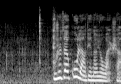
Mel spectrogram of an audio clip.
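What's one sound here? A young woman speaks softly, with a gentle, questioning tone.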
